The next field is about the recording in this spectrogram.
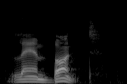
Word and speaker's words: lambent: Today's word is lambent, lambent, lambunt, lambunt. – Lambent, lambent, lambunt. – Lambunt. I'm looking at the pronunciation there. Lamb, hard lamb, bunt.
